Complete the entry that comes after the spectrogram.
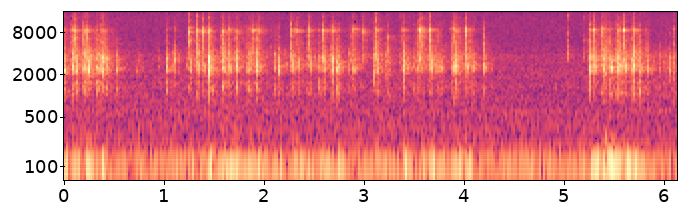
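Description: Fingertips of both hands type fast across a compact RGB TGT Sherman Mini mechanical keyboard with plastic keycaps, producing dense bursts of bright, clicky keystrokes. The typing pauses briefly near the end before another quick flurry, all over a steady low hum.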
